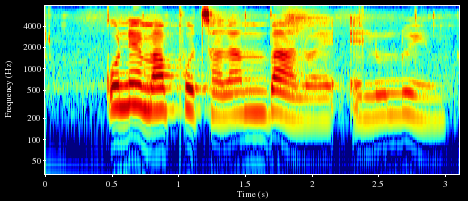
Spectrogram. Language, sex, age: Swati, female, 20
